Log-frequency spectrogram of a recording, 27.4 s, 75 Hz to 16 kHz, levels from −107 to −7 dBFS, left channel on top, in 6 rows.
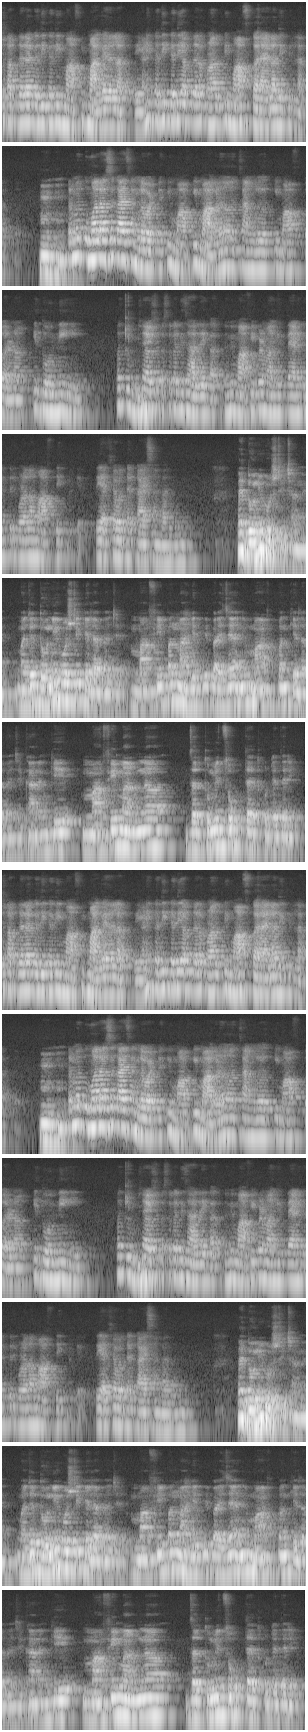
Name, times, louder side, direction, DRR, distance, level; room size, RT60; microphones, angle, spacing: voice 1, 0.0-4.5 5.6-10.3 10.8-16.5 21.0-21.2, equal, 5° left, -3 dB, 0.4 m, -28 dB
voice 2, 5.1-5.5 11.2-11.3 17.2-25.2 25.6-27.2, equal, 30° left, 0 dB, 0.8 m, -23 dB
4.7 x 3.4 x 2.4 m, 0.76 s
head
